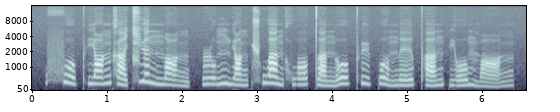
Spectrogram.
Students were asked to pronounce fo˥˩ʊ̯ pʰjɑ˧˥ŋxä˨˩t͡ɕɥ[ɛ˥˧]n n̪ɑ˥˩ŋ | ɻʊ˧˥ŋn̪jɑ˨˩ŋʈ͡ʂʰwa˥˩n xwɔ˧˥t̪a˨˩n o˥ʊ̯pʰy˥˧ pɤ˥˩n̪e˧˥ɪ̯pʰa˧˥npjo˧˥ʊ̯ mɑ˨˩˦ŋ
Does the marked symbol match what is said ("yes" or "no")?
yes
